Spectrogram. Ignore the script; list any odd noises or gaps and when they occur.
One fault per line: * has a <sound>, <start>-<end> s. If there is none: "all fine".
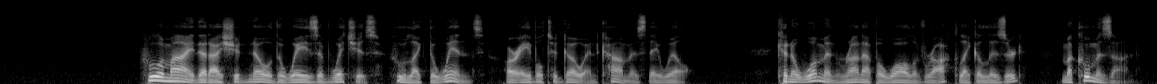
all fine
